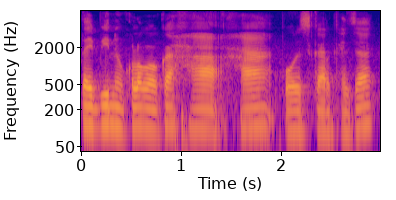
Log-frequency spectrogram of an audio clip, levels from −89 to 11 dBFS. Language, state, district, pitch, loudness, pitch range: Kokborok, Tripura, Dhalai, 105 Hz, -19 LUFS, 95-110 Hz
